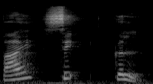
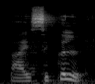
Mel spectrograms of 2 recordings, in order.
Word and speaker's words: bicycle: Bi is stressed syllable, sick is unstressed, kul is also unstressed. So bicycle, bicycle.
